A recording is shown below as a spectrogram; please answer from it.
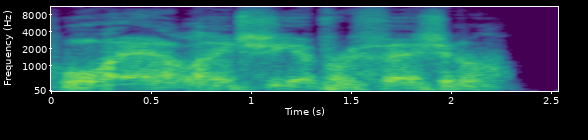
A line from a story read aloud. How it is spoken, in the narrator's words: Redgrin said, switching over to his thickly accented version of the trade tongue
